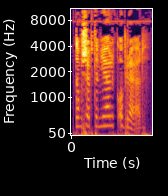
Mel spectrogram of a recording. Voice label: they bought milk and bread, swedish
